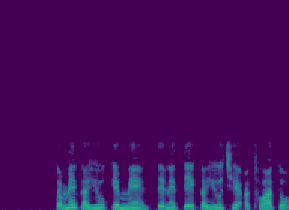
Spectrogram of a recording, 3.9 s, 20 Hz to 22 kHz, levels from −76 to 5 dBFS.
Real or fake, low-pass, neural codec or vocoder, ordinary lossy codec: real; 7.2 kHz; none; none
